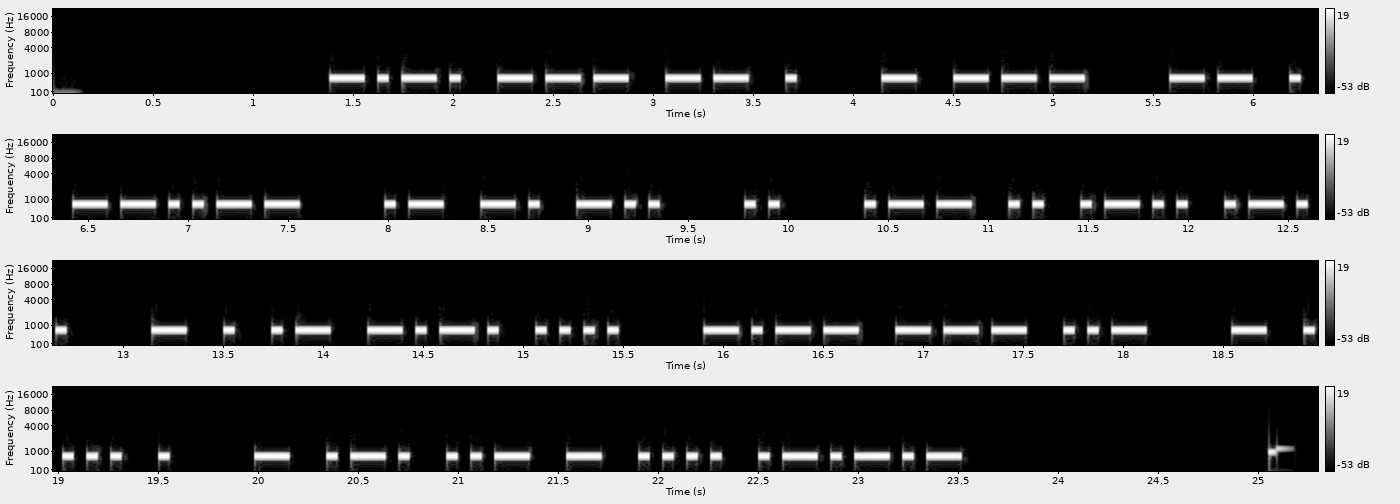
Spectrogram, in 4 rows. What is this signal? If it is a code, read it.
Morse code, heard as a keyed tone, about 20 wpm, 700 Hz. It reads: COME TO ME, AND I WILL TEACH YOU THE TRUTH.
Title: Sentences from Top 1000 Words - Review Part 2 - 20wpm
